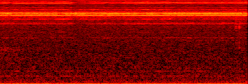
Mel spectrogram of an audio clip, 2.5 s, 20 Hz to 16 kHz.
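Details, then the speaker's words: Hazeltine 2000 terminal CRT monitor on test with a video signal fed in, heard on the camera microphone: thin, steady high-pitched whine over a quiet low hum, never wavering; the usual flyback whine of a healthy CRT. "crophone it's not too bad just a bit of the usual wind from a monitor like this"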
